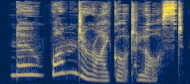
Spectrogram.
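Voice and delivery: high-pitched slow dismay; stunned as it dawns on her; aghast. Acted. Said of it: "she said, aghast".

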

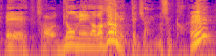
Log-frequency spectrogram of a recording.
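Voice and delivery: ordinary delivery

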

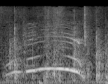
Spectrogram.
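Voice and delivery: very high, drawn-out gasp of delight; thrilled high-pitched oh my god; awed squeal. Real, not acted. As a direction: squeal it like you can't believe your eyes. First sight of dream camera.

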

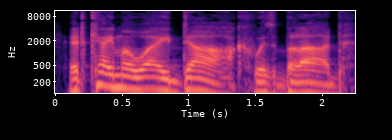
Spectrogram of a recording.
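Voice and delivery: ordinary delivery

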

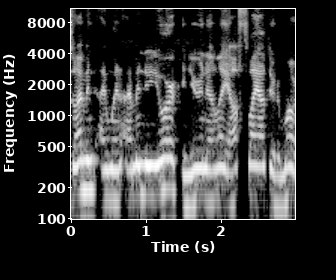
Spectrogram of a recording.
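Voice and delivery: put-on eager young player blurting it all out fast; frantic excitement. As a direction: voice jumps way up, rushing the words. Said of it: "like, frantic".

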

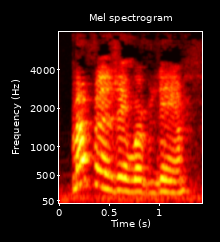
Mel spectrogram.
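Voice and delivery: ordinary talk, nothing marked

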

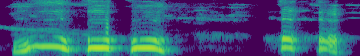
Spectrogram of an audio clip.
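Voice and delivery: high, drawn-out victory whoop; cheering. Real, not acted. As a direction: whoop like you just won. Celebrating a win.

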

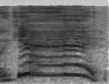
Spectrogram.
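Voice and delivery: high, squealed "yay"; excited cheer. Shown as a demonstration. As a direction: re-enact a delighted cheer on opening something. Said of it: "when I'd open something and go".

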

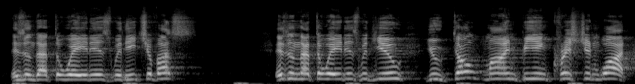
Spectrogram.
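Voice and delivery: high, loud, building preacher's cry; preaching at full force. Acted. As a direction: wail it out from the pulpit, slowing down. Challenging the congregation.

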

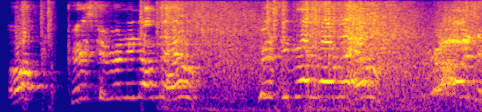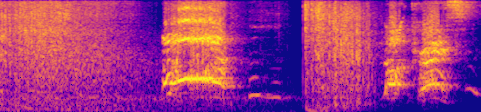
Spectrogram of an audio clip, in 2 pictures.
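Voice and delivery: high frantic yelling at teammate; panicked shout. Real, not acted. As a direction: yell the warning in a panic. Enemies charging, teammate going down.

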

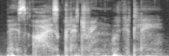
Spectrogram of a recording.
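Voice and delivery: ordinary delivery, nothing marked

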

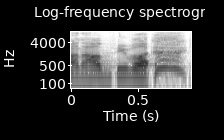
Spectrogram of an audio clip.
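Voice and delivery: normal talking voice

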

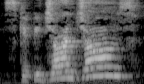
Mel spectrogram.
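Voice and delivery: loud, slow called name; cried out. A narrator's reading. Everyone cries Skippy John's name, loud and slow. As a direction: call his name out in surprise. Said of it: "everyone cried".

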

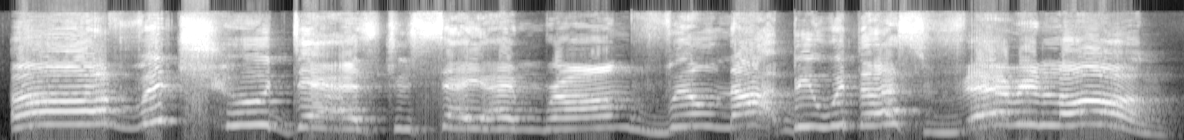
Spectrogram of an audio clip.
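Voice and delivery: slow, loud witch's doom rhyme; terrible recital. A narrator's reading. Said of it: "continued with her terrible recital".

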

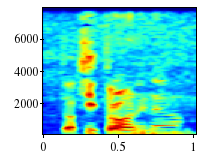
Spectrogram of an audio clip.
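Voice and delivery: usual speaking voice

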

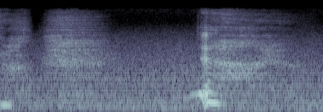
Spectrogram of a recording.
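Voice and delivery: soft sigh with a catch of tears; a near-crying exhale; heavy tearful sigh. Acted. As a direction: sigh under the weight of duty. Leader's burden wears her down.

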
